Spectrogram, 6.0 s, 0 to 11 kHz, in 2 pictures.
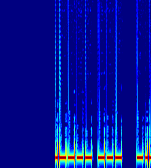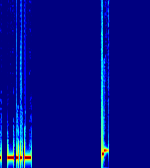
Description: Morse code, heard as a keyed tone, about 28 wpm, 700 Hz. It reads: 1O DX
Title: Winter Field Day Exchanges 28wpm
